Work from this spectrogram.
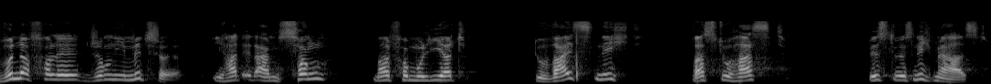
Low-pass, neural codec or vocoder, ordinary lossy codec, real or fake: none; none; none; real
